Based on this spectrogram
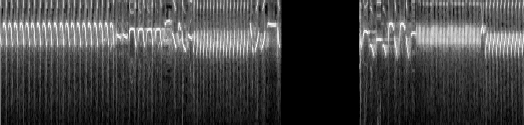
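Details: Winter wren singing vigorously, a recording meant for tutoring small cage birds: rapid high trills alternating with twittering warbles, a sudden break of silence mid-song, then renewed fast trilling and a buzzy section.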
